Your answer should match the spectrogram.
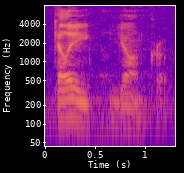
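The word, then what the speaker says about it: Calle Järnkrok: I'm looking over here at the roster, and I think Yanrock. How do you pronounce that again? Calle Yarncroke.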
